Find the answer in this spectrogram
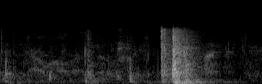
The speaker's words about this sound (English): Open your office door. Now go on in.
